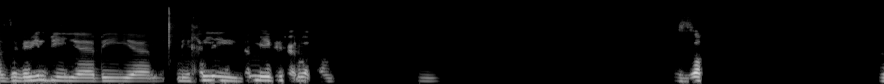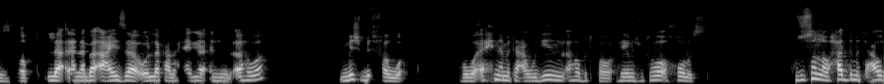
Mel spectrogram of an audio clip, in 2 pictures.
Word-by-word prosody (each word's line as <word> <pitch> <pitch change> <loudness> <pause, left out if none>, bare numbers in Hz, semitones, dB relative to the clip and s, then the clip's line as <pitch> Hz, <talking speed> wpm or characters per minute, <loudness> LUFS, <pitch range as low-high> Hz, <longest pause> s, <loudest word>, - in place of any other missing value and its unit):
الزنجبيل 175 +6 0
بي 165 -4 -2
بي 155 0 -4 0.4
بيخلي 180 +3 -1 0.2
الدم 195 0 -2
يجري 185 +1 +1
في - - -7
عروقك 175 -1 -3
أوي. 145 -1 -17 0.9
إمم. 150 0 -21 2.3
بالضبط. 160 +3 +1 1.7
بالضبط، 155 0 -6
لأ، 185 -1 +6
أنا 175 -1 +3
بقى 195 - +6
عايزة 185 +1 +5
أقول 175 - +5
لك 180 -1 +1
على 165 - 0
حاجة، 175 -1 -2
إن 165 -1 -4
القهوة 195 - +1 0.7
مش 205 +4 +1
بتفوّق، 165 -6 -2 0.5
هو 160 +1 +2
إحنا 225 -3 0
متعودين 185 +2 -1
إن 195 - 0
القهوة 185 +1 -4
بتفوّق، 155 -3 -6
هي 175 0 -1
مش 175 -2 -6
بتفوّق 200 +4 0
خالص، 160 -5 -5 0.8
خصوصًا 210 +7 0
لو 210 -6 +4
حد 225 +1 +5
متعود 210 -1 +1
175 Hz, 130 wpm, -22 LUFS, 160-195 Hz, 2.3 s, لأ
